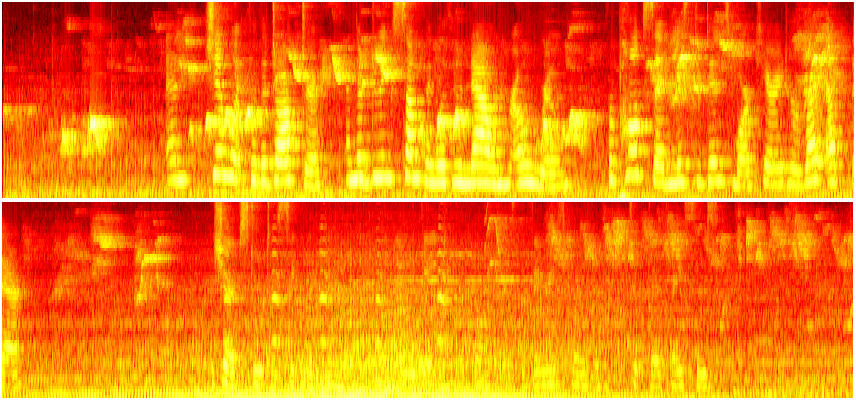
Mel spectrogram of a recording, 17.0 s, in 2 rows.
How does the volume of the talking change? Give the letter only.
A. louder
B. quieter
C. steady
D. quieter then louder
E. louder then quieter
B.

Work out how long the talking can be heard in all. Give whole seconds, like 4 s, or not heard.
12 s.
